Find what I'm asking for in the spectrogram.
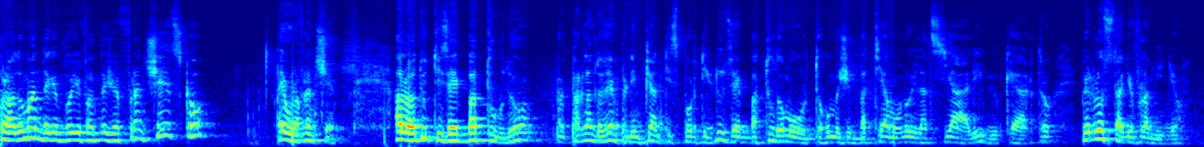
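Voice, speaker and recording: This man talks at a fairly quick pace in a high pitch, with very wide pitch swings and big swings in loudness. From Rome (Trastevere), Italy; Italy. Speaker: talk show host. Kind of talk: casual chat. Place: studio.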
